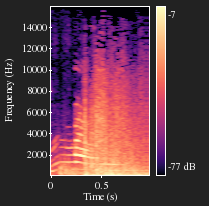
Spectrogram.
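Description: A pet cat gives one short, rising meow close to the microphone, quickly swamped by a loud broadband crash from a Rising Storm 2: Vietnam game.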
